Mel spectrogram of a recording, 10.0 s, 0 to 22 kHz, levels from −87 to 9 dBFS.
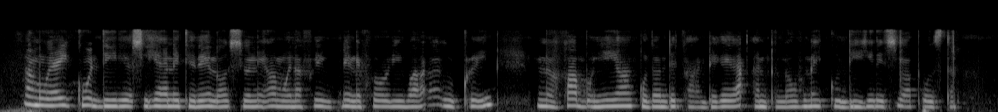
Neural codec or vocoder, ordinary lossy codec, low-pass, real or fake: codec, 16 kHz, 2 kbps, X-Codec, HuBERT features, trained on general audio; none; 7.2 kHz; fake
